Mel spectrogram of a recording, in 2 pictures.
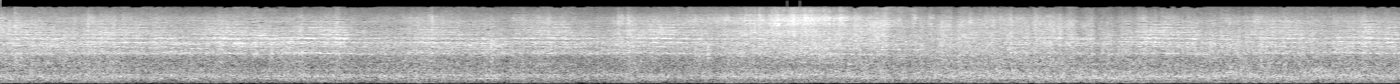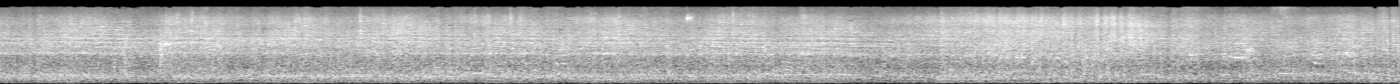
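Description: Freight cars of a mixed freight train rolling past at speed close by: a loud, steady rumble with the clatter of steel wheels over the rail joints.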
